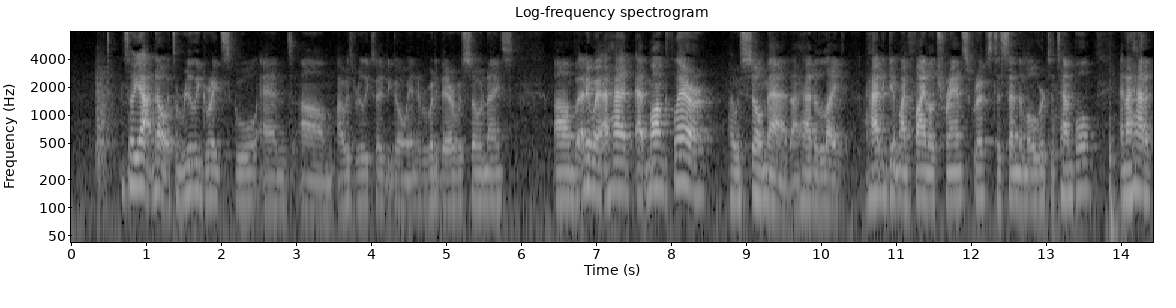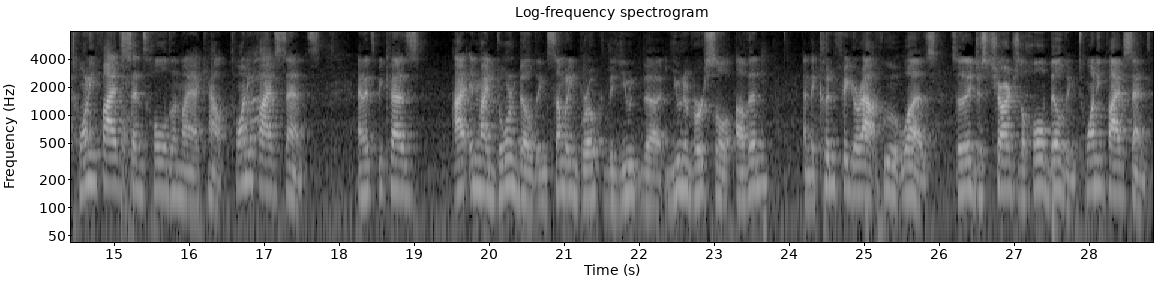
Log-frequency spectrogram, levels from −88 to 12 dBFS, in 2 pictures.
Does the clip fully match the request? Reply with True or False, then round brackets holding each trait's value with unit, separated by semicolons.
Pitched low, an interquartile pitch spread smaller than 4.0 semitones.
False (130 Hz; 4.7 semitones)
